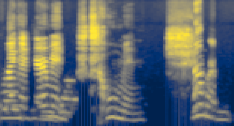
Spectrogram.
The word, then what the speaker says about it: Schumann: You gotta get your German, and I should because I'm German, so I should be able to say it properly. But I Uh-oh. think my English comes in there too Hmm, much, hmm. and my Irish kind of kicks in and says, Sherman, Irish, German, Sherman."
